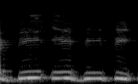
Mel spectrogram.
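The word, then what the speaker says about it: debt: वो मेरा डायरेक्टर है असल में ये डेट एक वर्ड होता है डेथ बी साइलेंट है डेट का मतलब होता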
